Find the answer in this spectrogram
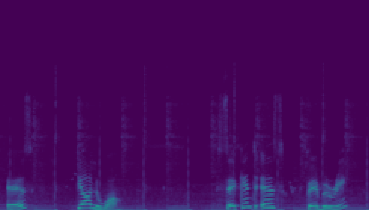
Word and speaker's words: Januar: is january which in german is called is yanua second is february called is febual march is different in pronunciation it is called as mayors then april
